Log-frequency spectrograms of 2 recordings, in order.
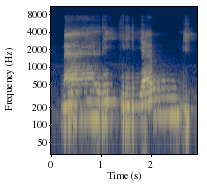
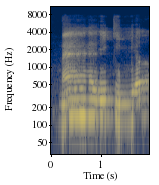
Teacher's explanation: waw sukun ini, ketika dia sukun, suaranya itu harus condong atau mengarah seperti huruf U.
